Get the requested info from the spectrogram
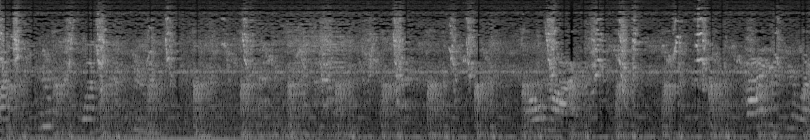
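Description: Music with a steady beat, about two beats a second. Short warbling high notes come in about five seconds in and again near the end.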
